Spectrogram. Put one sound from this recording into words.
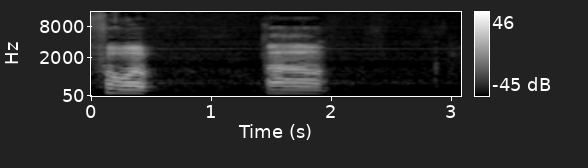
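An electronic device gives two short, loud buzzing tones.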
